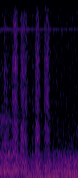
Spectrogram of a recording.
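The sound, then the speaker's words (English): A small paper band slides off a bundle of prop-money banknotes in a few quick, dry papery swishes, fairly quiet, with no one talking. “Plus, if you move this little piece of paper that's got the bundle together, check this out right here.”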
